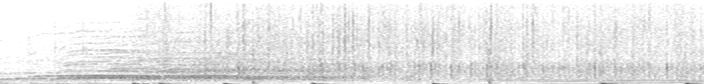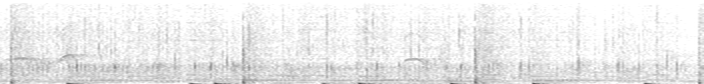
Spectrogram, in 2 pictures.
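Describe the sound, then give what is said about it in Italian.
Audience applause at a Sunday gathering, welcoming a guest: continuous clapping runs throughout, with a regular pattern of low thumps beating beneath it. “vogliamo fare un applauso a Marta che è qui con noi.”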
